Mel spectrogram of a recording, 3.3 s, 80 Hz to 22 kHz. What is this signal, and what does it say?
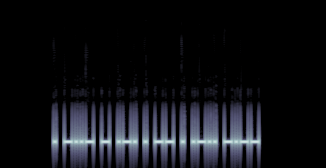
Morse code, heard as a keyed tone, about 44 wpm, 700 Hz. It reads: EXTREMELY
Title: Top 751-1000 Words 45wpm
